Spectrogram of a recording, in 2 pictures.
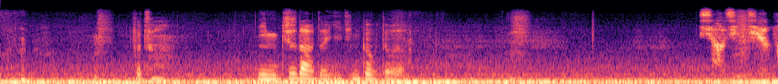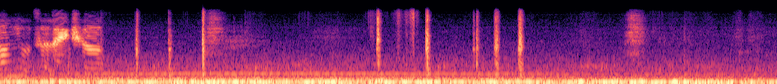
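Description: A car engine rumbles low and steadily.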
